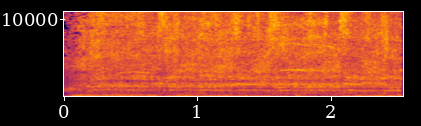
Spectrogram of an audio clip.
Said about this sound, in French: Donc restez bien attentifs, bien à l'écoute des GG, des grandes gueules, dès que vous entendez le haka des Néo-Zélandais.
